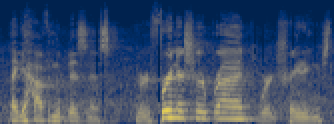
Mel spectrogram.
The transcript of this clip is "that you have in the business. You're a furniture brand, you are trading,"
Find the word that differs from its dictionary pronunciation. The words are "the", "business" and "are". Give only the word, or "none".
none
